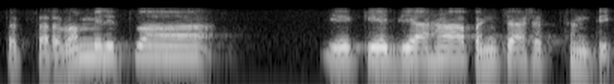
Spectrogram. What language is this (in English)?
Sanskrit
